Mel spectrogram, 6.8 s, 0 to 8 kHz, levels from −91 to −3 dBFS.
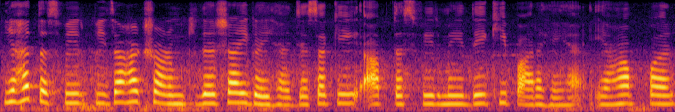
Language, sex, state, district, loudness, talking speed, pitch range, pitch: Hindi, female, Haryana, Rohtak, -16 LUFS, 160 wpm, 225-260 Hz, 235 Hz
